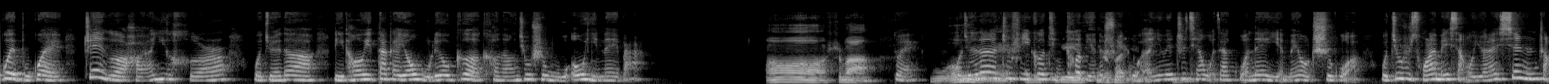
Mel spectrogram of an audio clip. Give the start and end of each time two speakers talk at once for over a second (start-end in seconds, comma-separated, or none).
9.3-12.0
